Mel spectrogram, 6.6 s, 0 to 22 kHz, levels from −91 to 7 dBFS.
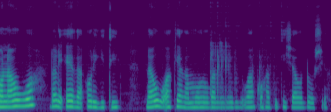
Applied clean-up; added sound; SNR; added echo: neural mask model DeepFilterNet 3.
